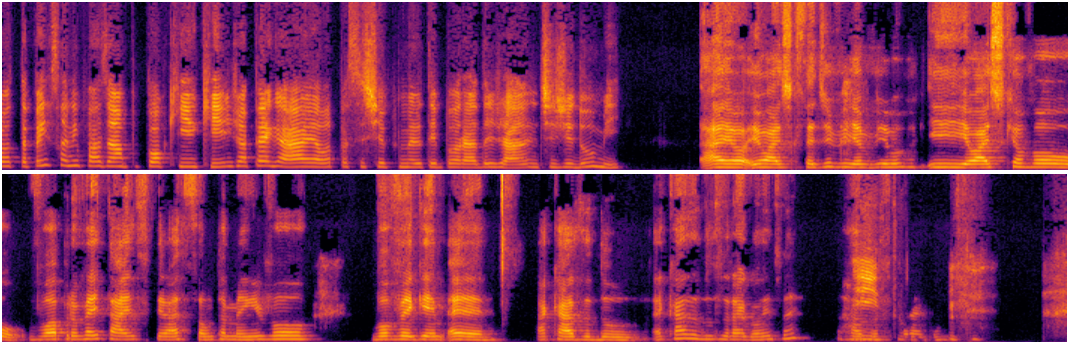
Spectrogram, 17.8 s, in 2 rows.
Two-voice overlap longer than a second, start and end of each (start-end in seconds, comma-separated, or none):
none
